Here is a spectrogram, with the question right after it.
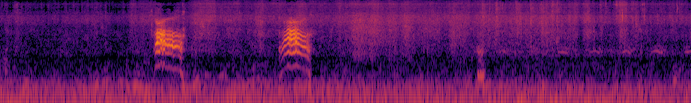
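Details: Orange tabby cat at the edge of a pond, happy to be petted, gives two loud harmonic meows about three seconds apart, then a soft short sound, with low wind rumble throughout.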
